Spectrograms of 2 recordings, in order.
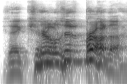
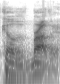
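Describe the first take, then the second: First: High, loud, hammed-up movie anguish; big, cheesy shouted melodrama; mock dramatic outcry. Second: Said in the usual way. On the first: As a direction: wail it like an overblown revenge hero. Hammed-up mocking repeat of plot.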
